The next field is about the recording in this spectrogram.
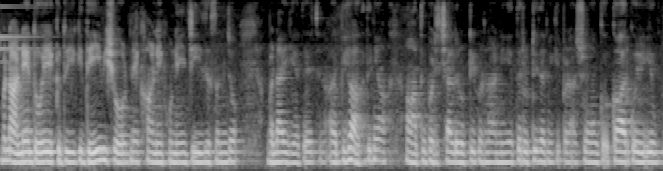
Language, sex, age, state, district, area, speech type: Dogri, female, 45-60, Jammu and Kashmir, Samba, rural, spontaneous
